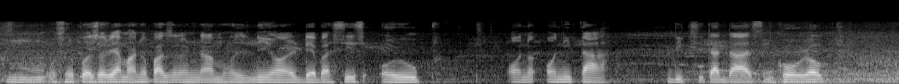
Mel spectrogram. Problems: none marked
